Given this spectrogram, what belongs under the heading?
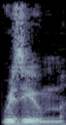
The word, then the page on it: resume: English; verb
